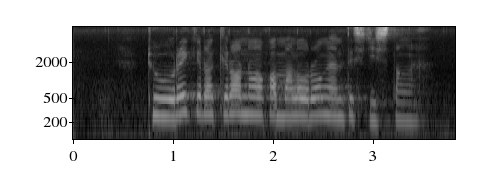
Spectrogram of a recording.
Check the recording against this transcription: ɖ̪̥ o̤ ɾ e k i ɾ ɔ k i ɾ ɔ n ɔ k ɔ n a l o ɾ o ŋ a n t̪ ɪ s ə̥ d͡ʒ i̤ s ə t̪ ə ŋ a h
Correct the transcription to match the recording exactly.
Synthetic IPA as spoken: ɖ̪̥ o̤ ɾ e k i ɾ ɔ k i ɾ ɔ n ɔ k ɔ m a l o ɾ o ŋ a n t̪ i s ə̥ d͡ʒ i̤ s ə t̪ ə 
